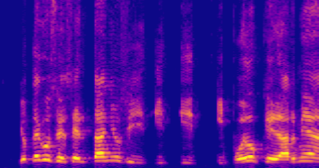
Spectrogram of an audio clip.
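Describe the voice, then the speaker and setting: This man has a bright, sharp tone. Ordinary pitch variation runs through his speech. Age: 60s. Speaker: engineering graduate, electrician, county employee. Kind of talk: interview.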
